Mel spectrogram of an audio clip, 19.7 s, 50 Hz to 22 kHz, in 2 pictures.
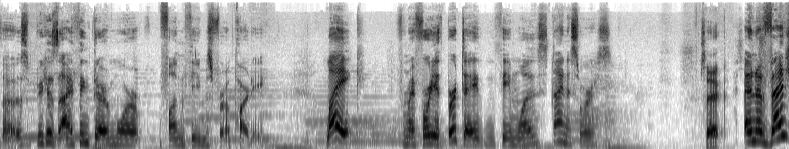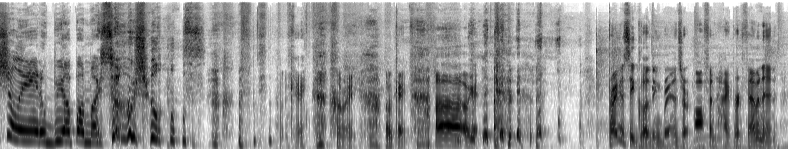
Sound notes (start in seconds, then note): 11.8 laughs; 15.7 people laughing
